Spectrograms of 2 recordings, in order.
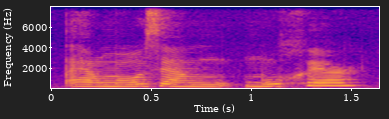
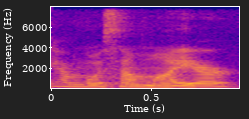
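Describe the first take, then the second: First: The second word sounds like 'moo-hair'. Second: The second word sounds like 'may-er'. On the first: The speaker calls it right. "it's supposed to be mujer" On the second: The speaker calls it wrong. "I said Hermosa Meyer"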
